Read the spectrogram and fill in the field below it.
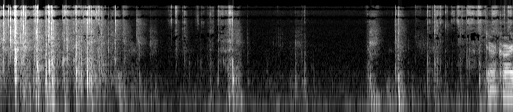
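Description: A Pokémon card booster pack torn open by hand, with crinkly foil tearing and rustling in bursts near the start, then quiet pauses and a few more crinkles later, close and fairly soft, with some talking mixed in.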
